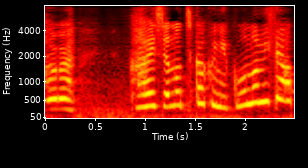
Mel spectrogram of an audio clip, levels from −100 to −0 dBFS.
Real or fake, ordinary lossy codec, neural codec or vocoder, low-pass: fake; none; codec, 16 kHz, 1 kbps, X-Codec, WavLM features, trained on Multilingual LibriSpeech; none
